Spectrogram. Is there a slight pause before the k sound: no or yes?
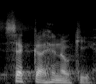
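yes. A slight pause comes before the k. The speaker calls it right. "it's Sekka Hinoki. So there's a slight pause there"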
